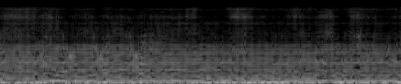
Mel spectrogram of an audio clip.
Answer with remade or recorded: remade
